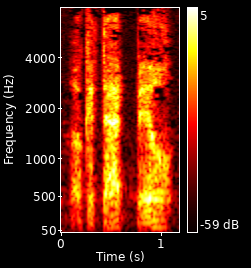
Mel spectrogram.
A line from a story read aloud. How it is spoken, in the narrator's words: Henry whispered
